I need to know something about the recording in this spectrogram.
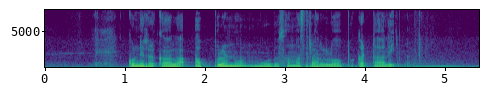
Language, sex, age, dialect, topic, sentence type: Telugu, male, 25-30, Southern, banking, statement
